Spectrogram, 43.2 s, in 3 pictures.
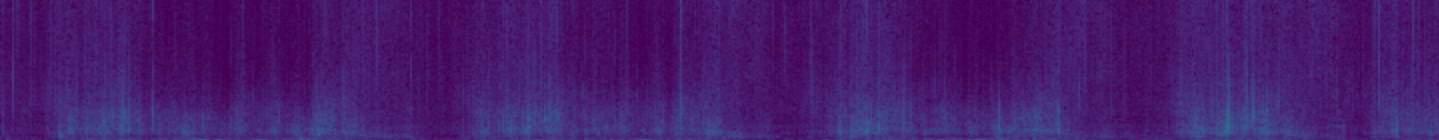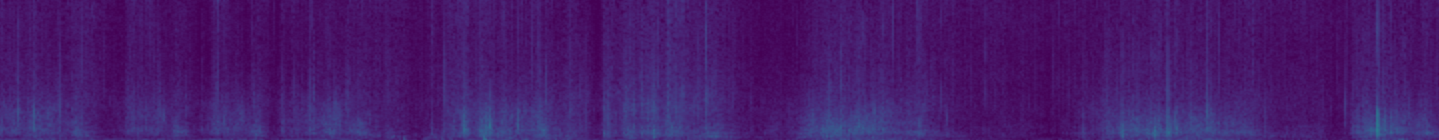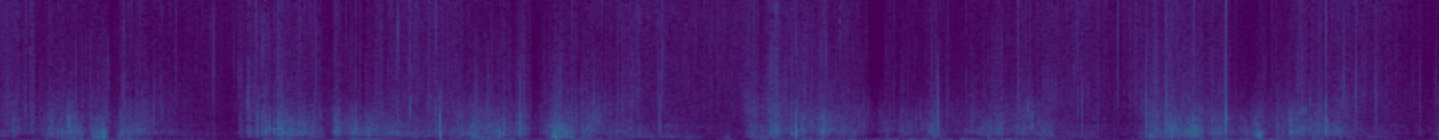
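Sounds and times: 
intense ear massage crackling rubbing: 0.0s - 43.1s.

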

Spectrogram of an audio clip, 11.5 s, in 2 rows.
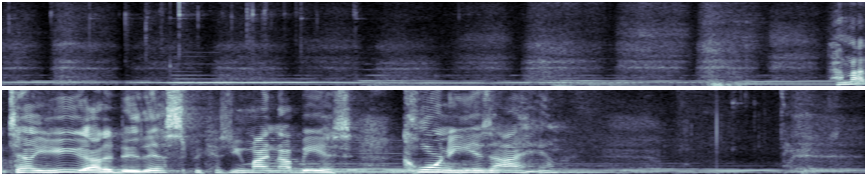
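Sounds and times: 
keys jingling: 0.0s - 2.5s, 10.3s - 11.2s
speech: 5.6s - 9.6s.

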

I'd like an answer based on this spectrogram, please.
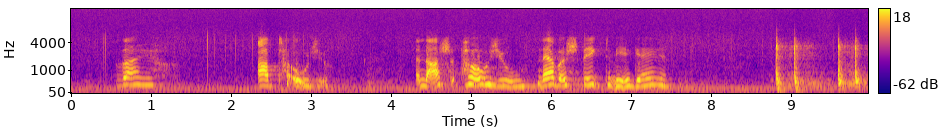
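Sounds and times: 
speech: 0.6s - 1.2s, 2.3s - 3.4s, 4.3s - 7.6s
knocking on a door: 8.8s - 9.9s.

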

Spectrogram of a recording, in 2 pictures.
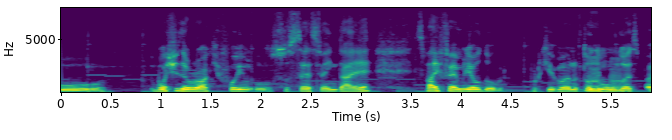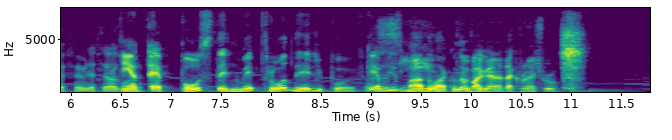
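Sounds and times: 
speech: 0.3s - 11.2s
person sneezing: 10.9s - 11.2s.

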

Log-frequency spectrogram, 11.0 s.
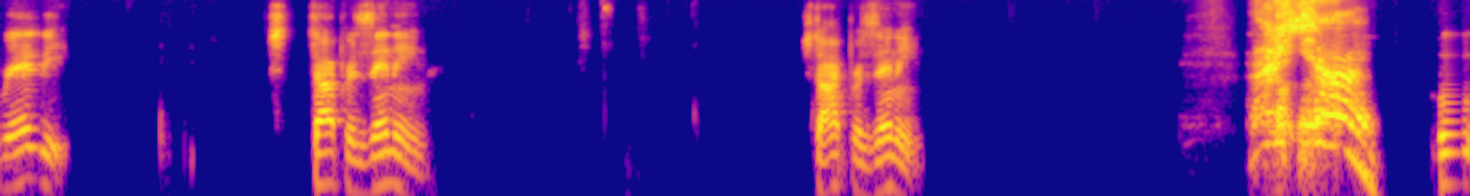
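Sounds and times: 
speech: 0.0s - 0.6s, 2.0s - 3.3s, 6.1s - 7.0s, 9.4s - 11.0s
loud sneeze: 9.4s - 10.4s.

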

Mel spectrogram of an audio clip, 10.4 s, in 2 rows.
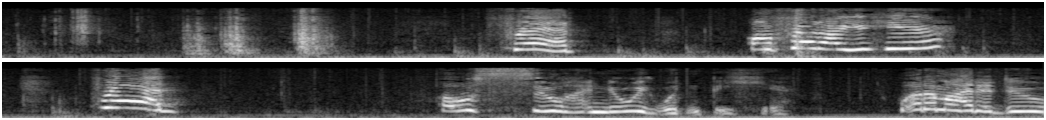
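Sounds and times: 
key unlocking a door: 0.2s - 1.7s
speech: 2.6s - 3.0s, 3.8s - 4.8s, 5.7s - 6.2s, 7.4s - 10.4s.

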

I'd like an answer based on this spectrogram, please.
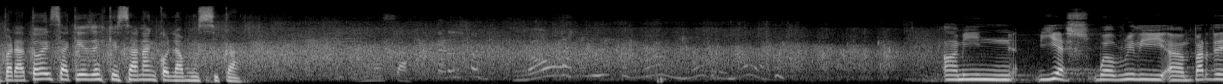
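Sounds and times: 
speech: 0.0s - 2.5s, 9.4s - 12.2s
audience applauding: 0.0s - 9.4s.

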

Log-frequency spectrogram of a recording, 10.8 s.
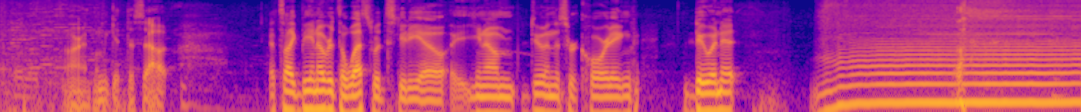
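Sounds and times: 
speech: 0.7s - 2.0s, 2.7s - 7.5s, 8.1s - 10.0s
vacuum cleaner running: 8.2s - 10.8s.

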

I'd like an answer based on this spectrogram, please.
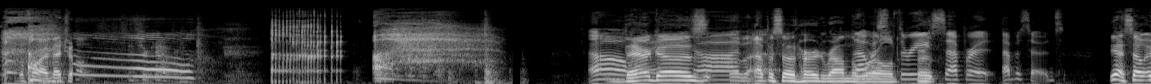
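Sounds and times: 
speech: 0.2s - 2.1s, 5.9s - 11.5s
person burping: 2.7s - 4.0s.

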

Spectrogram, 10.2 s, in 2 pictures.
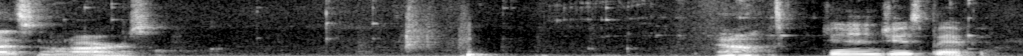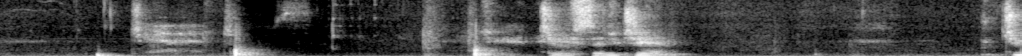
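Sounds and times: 
speech: 0.0s - 0.9s, 3.6s - 5.0s, 7.9s - 8.6s
glasses clinking in a toast: 0.6s - 5.6s, 6.3s - 7.6s.

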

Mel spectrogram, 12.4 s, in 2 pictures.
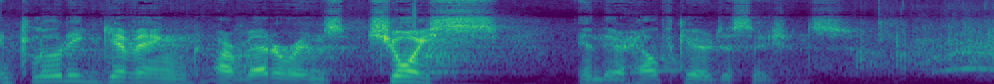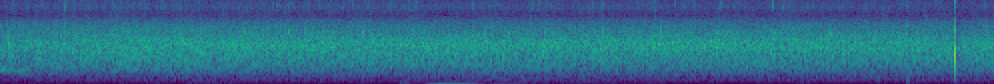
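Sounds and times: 
speech: 0.0s - 5.4s
audience applause: 5.4s - 12.4s.

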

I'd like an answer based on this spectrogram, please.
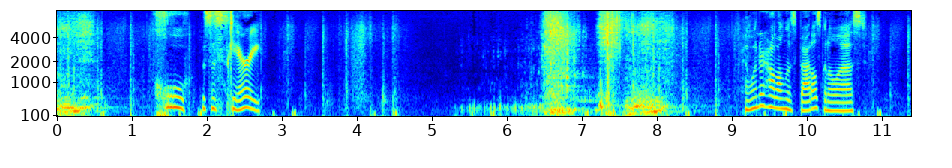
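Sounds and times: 
video game bear growling and roaring: 0.0s - 1.6s, 5.3s - 8.7s
speech: 1.5s - 2.8s, 9.2s - 10.9s.

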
